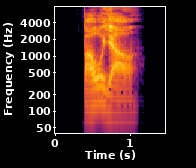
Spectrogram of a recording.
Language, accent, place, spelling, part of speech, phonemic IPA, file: German, Germany, Berlin, Baujahr, noun, /ˈbaʊ̯jaːɐ̯/, De-Baujahr.ogg
- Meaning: 1. model year 2. year of construction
